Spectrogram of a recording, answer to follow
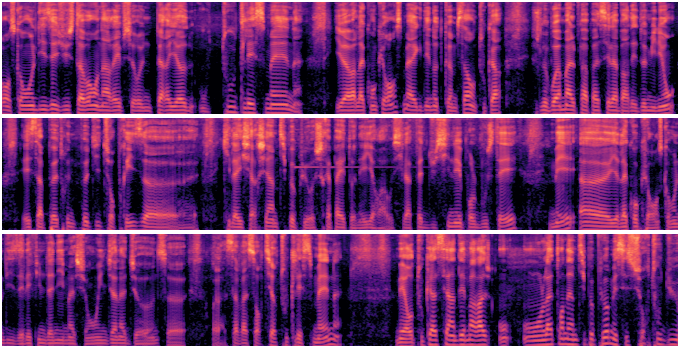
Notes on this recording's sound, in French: Episode enregistré au cinéma Les 7 Batignolles le lundi 5 juin 2023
